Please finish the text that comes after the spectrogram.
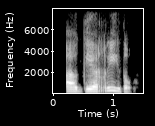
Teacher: Pero en este caso yo no pronuncio la U.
